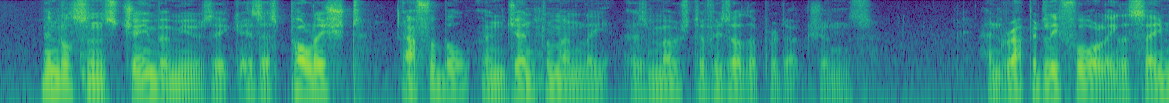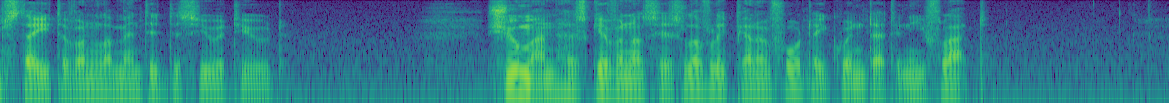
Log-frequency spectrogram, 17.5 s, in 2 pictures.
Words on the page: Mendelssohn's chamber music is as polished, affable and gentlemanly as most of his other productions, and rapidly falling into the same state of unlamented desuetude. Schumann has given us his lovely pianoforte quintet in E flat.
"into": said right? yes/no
no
